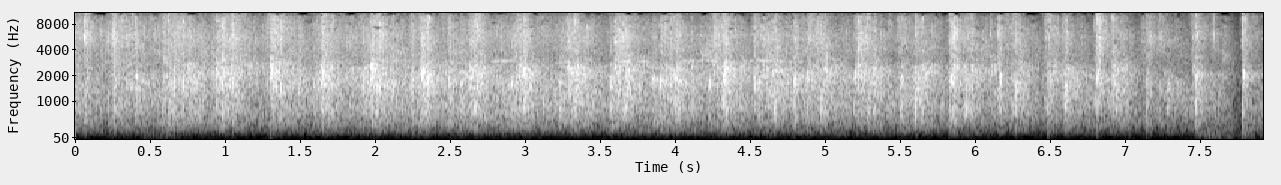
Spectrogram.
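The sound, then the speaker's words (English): Congregation clapping hands in a church service: dense, continuous applause from many people, steady and loud from start to finish. “Clap your hands for Jesus.”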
